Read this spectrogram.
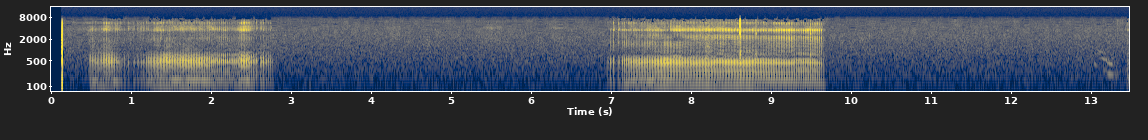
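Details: Sleeping animal snoring: two long, buzzing snores about six seconds apart, with quiet breathing between them.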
